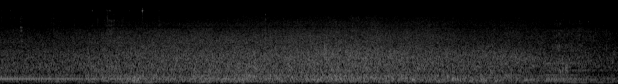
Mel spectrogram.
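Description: Gentle sea surf washing in, a soft steady hiss that swells and eases, as the last acoustic guitar chord dies away at the start.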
